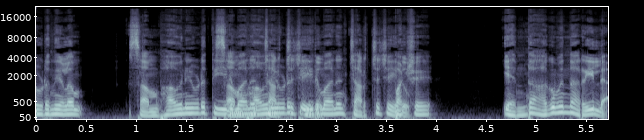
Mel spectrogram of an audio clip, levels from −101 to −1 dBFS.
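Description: A doubled audio track runs from 1.78 s to 3.74 s: the speech is heard twice at once, with a second full-band copy trailing the original by about a second and sounding about as loud. The lagging copy has no reverberant tail or room colouring, and it cuts in and out abruptly at both ends. The likely cause is the same signal being captured a second time through a slower path and mixed back in.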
